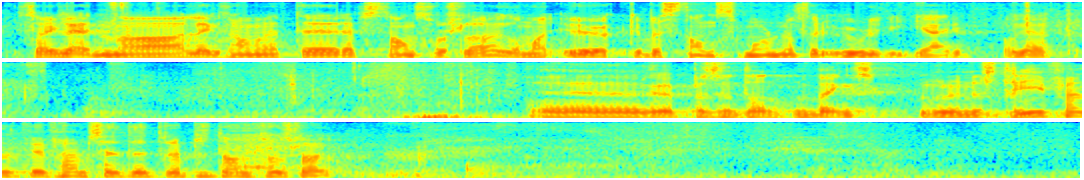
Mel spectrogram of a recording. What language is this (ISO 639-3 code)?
nor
